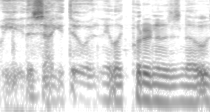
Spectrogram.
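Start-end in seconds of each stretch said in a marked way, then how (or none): 0.0-1.0 soft, hushed whisper under the breath. Retelling what a guy said while showing how to sniff a Sharpie, retelling a whisper. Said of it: "he's just like whispering".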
